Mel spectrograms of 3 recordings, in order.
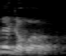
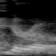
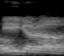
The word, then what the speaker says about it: Figaro: I was mispronouncing it. I was called Figalo.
